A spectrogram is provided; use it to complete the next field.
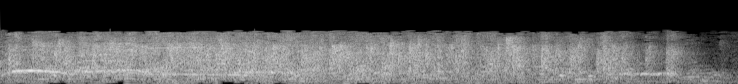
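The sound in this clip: Audience applause at an Alcoholics Anonymous meeting welcoming a speaker: dense, steady clapping that holds for several seconds and tapers off near the end.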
